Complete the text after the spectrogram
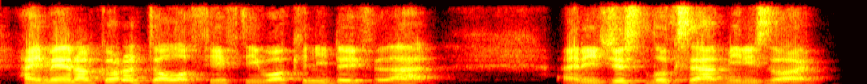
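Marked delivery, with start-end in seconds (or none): none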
